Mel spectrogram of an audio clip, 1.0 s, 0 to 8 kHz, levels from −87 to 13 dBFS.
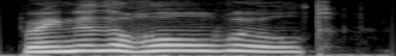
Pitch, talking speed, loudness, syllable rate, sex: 275 Hz, 300 wpm, -13 LUFS, 7.5 syllables/s, female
